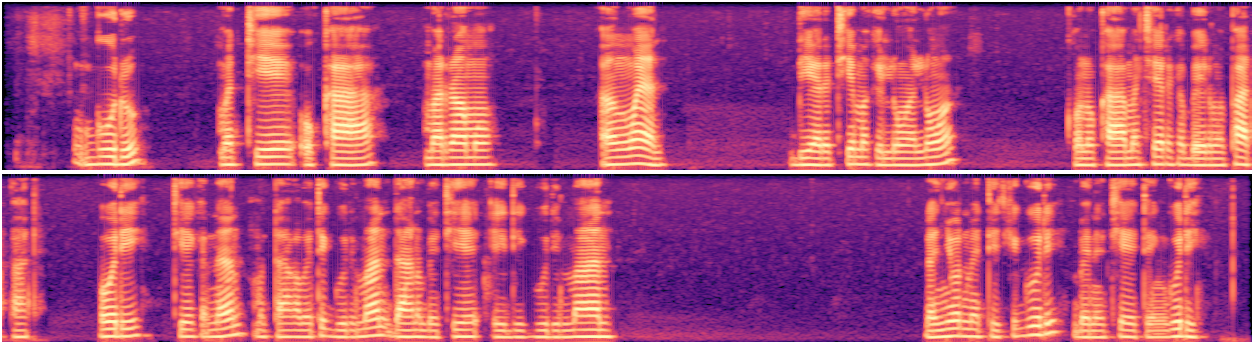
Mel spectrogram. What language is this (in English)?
Acoli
